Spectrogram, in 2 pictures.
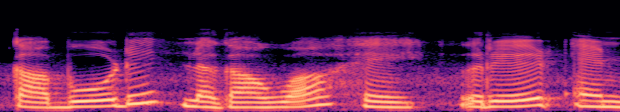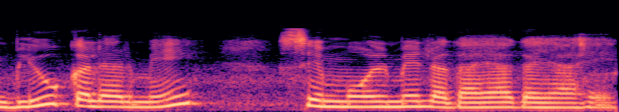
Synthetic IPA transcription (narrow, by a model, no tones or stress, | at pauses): kaːboːɾɖlɐɡaɦʊahɛː | ɾeːɖɛ̃ːɳɖbluːkɐləɾmẽ | sɪmoːlmẽlɐɡaːjaɡɐjaɦɛː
